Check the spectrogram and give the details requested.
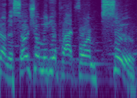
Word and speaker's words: Tsu: Winning videos will be streamed on the social media platform Sue, that's spelled TSU, and the overall winner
